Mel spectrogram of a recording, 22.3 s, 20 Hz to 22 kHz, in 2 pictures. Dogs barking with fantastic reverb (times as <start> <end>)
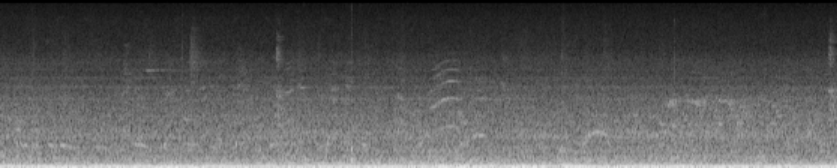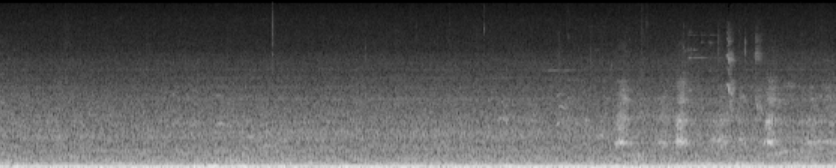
19.3 22.3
